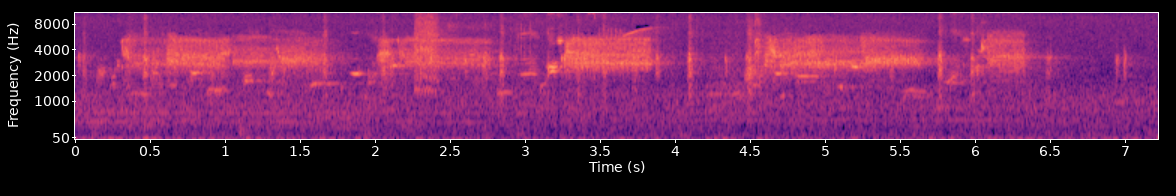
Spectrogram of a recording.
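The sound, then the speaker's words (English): A noisy chorus of common grackles and red-winged blackbirds, with harsh, buzzy calls and squeaky chatter overlapping continuously over steady outdoor background noise. “Common grackles, red-winged blackbirds.”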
